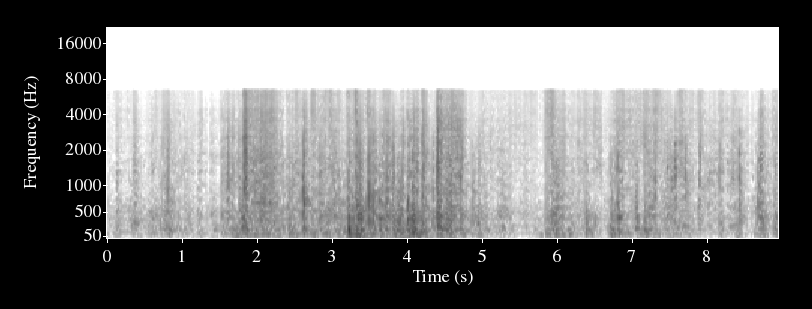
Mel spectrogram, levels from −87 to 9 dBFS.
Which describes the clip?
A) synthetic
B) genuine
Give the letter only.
A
